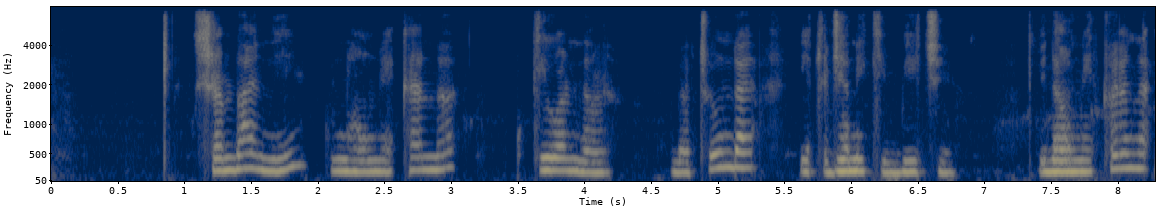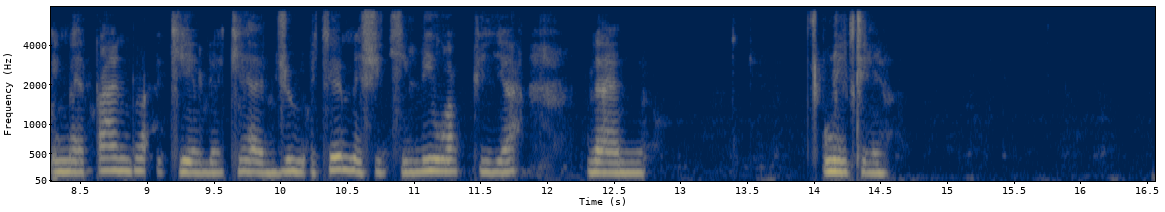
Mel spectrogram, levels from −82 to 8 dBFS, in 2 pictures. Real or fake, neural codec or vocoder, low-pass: fake; codec, 24 kHz, 1.5 kbps, HILCodec; 7.2 kHz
